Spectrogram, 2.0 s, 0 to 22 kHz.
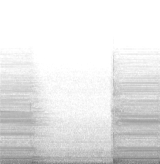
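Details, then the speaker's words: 2019 Yamaha Raptor 700 Special Edition with built top end, on the dyno while tuning a new Vortex ECU: steady fixed-pitch electric buzz with no spin-up; the ECU calls for the radiator fan but the bent fan is locked up. "what's that sound the Fan's locked up or something really it was bent pretty good"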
